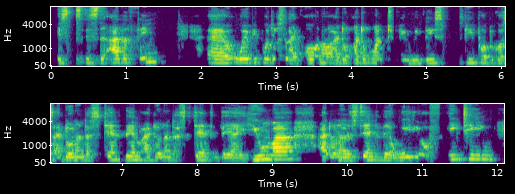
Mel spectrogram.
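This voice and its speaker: A woman's voice: mid-range voice, darkish tone, low-quality recording. A middle-aged woman with a Zimbabwean accent, giving earnest personal advice as a talk show guest, often repeating words as she searches for phrasing.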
